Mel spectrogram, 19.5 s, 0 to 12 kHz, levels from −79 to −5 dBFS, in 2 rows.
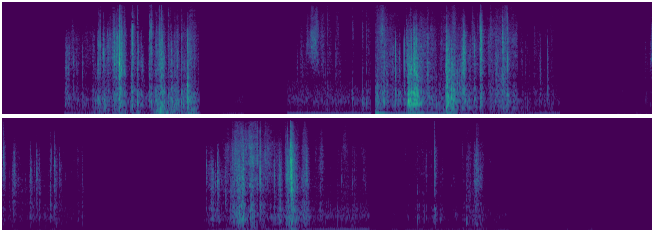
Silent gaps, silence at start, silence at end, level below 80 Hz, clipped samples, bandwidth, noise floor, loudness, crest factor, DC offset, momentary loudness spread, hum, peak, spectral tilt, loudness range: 3.66-4.27 s, 8.41-9.21 s, 11.25-12.63 s, 15.37-15.58 s, 15.73-15.79 s; 0.95 s; 2.55 s; -70 dBFS; under 0.1%; 11.5 kHz; -81 dBFS; -39 LUFS; 34 dB; under 0.1%; 25 LU; none; -12 dBFS; -1.5 dB/octave; 17 LU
